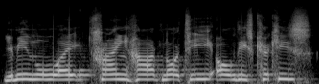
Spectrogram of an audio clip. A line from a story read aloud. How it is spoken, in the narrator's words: asked Toad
